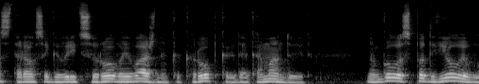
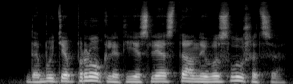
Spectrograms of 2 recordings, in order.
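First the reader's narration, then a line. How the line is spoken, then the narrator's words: Roaring. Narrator (Russian): взревел Миккин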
